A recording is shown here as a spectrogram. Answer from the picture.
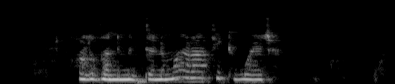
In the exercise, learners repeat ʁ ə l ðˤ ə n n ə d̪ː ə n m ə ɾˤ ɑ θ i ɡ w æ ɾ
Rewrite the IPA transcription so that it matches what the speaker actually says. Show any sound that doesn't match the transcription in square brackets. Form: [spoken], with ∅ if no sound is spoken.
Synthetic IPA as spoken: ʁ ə l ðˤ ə n [m] ə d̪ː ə n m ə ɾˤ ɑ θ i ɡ w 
